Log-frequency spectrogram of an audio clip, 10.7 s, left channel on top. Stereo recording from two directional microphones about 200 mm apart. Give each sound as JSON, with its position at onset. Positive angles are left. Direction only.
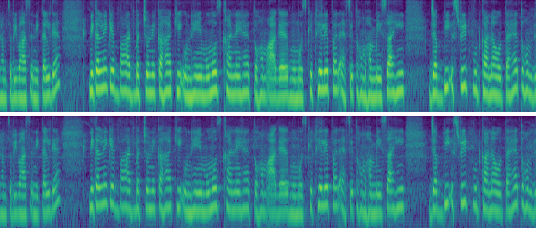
{"t": 0.2, "sound": "speech", "side_deg": 40}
